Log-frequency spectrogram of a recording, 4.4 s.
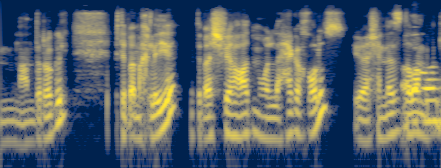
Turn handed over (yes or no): yes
